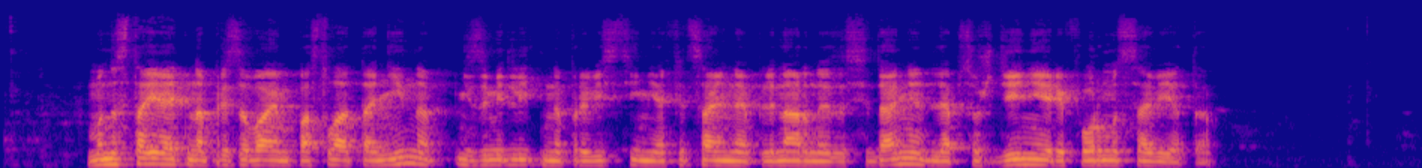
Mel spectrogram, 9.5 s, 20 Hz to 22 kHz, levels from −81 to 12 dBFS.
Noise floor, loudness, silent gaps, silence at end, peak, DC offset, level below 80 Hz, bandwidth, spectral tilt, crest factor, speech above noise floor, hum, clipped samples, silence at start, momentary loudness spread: -73 dBFS; -18 LUFS; none; 1.4 s; -2 dBFS; under 0.1%; -62 dBFS; 14 kHz; -5.5 dB/octave; 18 dB; 55 dB; none; under 0.1%; 0.6 s; 9 LU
